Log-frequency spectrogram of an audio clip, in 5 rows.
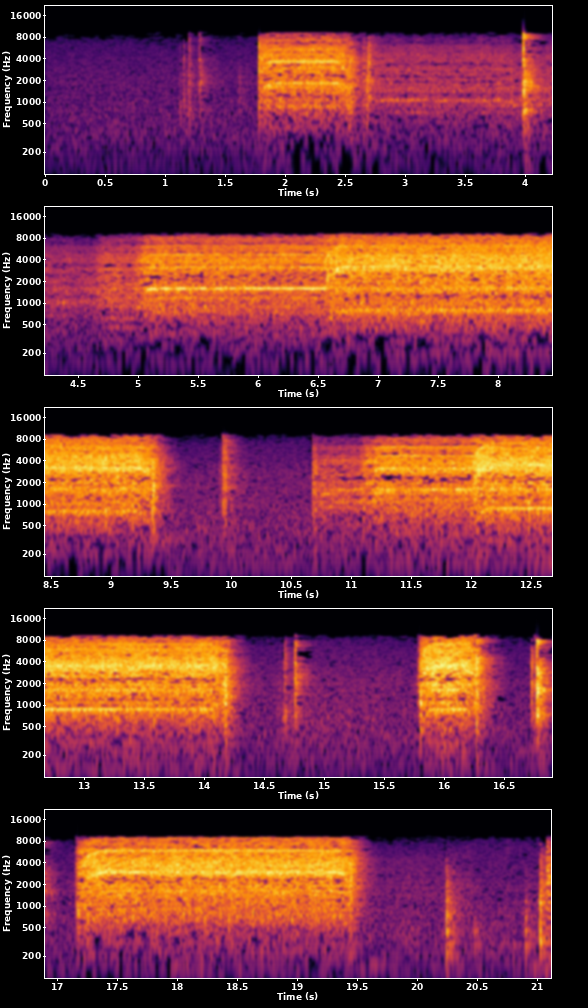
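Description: DeWalt cordless drill spinning the input shaft of a Harrison M300 lathe apron, running its gear train in several bursts of a few seconds with short stops between. This is a motion test of whether the repaired detent keeps the shaft in engagement, and afterwards the problem is judged solved.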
